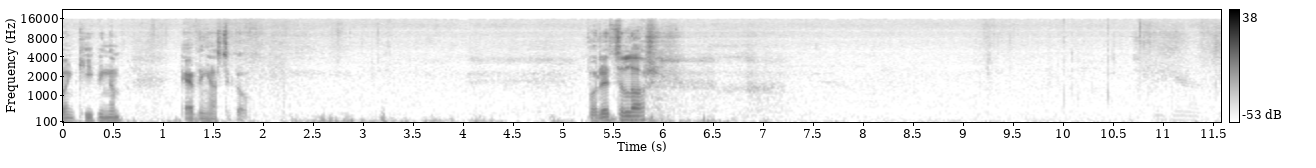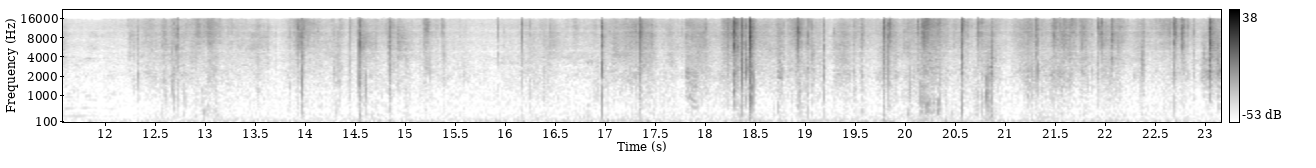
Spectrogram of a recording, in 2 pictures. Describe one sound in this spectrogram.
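Footsteps crunch through dry twigs and leaves.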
